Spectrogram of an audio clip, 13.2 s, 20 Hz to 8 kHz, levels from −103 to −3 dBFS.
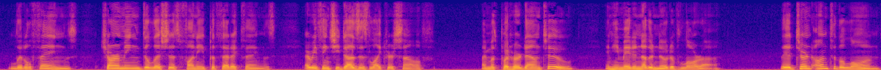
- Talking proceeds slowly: No, average, 155 wpm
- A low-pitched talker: No, medium, 145 Hz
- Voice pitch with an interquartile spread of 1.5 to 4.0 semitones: No, average, 5.0 semitones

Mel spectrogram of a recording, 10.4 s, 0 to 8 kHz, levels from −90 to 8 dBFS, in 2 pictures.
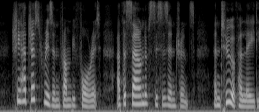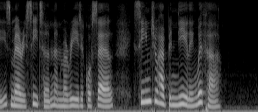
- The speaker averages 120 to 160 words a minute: No, average, 180 wpm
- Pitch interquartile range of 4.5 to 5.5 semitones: Yes, average, 5.2 semitones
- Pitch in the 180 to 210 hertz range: Yes, medium, 185 Hz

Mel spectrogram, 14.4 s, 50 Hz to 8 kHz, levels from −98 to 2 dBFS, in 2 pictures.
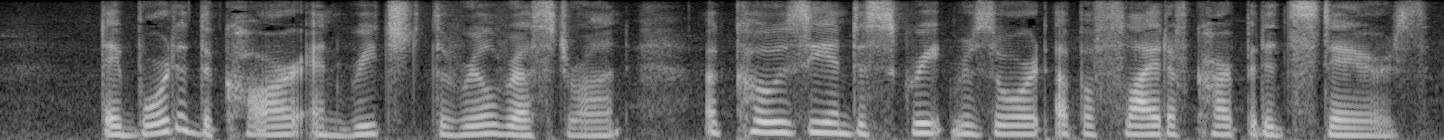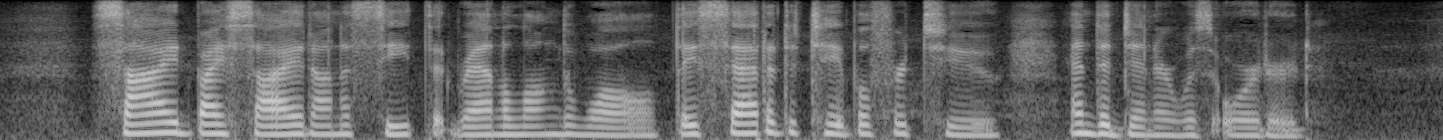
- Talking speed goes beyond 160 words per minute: Yes, average, 180 wpm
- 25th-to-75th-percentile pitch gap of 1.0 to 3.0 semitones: Yes, average, 2.7 semitones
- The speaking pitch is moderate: Yes, medium, 180 Hz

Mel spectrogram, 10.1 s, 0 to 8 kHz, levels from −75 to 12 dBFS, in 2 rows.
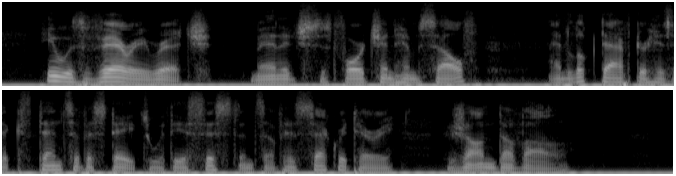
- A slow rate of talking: Yes, slow, 130 wpm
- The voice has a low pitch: Yes, very low, 85 Hz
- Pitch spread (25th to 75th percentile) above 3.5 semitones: No, average, 3.0 semitones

